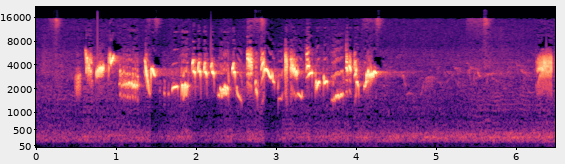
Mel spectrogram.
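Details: Garden warbler song, a species seen in Portugal mainly on migration with a small breeding population in the far north: a rich, fast, even-flowing warble of mellow notes for nearly four seconds, then a new phrase; faint hum.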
